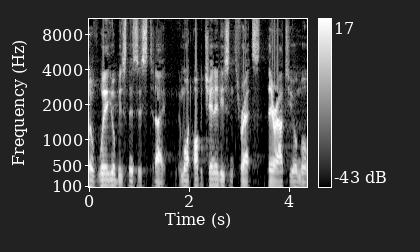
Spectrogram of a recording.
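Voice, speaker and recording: A man at a very fast pace, in a dry, close sound with no echo. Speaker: retail consultant. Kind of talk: conference presentation. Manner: formal.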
